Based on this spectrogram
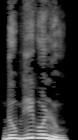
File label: "ದುಬ್ಧಿಗೊಳ್ಳು", Kannada; dubdhigoḷḷu; (Verb); to be disappointed; to feel jealousy; to envy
